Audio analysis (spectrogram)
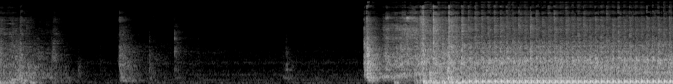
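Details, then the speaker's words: Free Ariens riding mower, sat at least two years, first-start attempt: engine dies on releasing clutch/parking brake, a few clunks, then catches and idles evenly. The safety interlock cuts it because the transmission isn't truly in neutral, though the belt should be disconnected. "yeah that's that's me letting up off of the off of the clutch and the parking that's that's what's killing it which i don't really see why because the the belt is disconnected at least it's supposed to be"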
